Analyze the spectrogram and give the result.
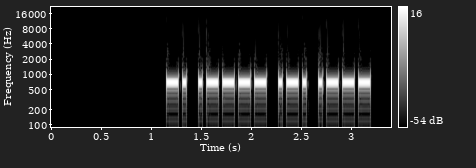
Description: Morse code, heard as a keyed tone, about 30 wpm, 700 Hz. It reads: N1RJ
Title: USA Call Signs - 4 Characters - 4x Character Spacing - 30wpm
